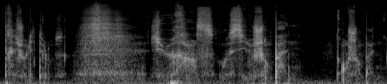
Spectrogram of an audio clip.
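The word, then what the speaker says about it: Reims: J'ai eu Reince aussi le Champagne en Champagne Reince dans la région du Champagne. Je vous dis ce que je sais de vos villes. Reins reince reins qui s'écrit Rems. C'est insupportable.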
